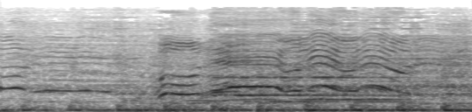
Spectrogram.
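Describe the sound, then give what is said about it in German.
A dense crowd of thousands of Borussia Dortmund football fans, arrived by train, fills Dortmund train station, many voices chanting and shouting together in a steady, loud roar that swells midway and stays continuous throughout. “Und natürlich kommen Tausende von Fans mit dem Zug nach Dortmund. Dann sieht man vor lauter Menschen den Bahnhof nicht mehr.”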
